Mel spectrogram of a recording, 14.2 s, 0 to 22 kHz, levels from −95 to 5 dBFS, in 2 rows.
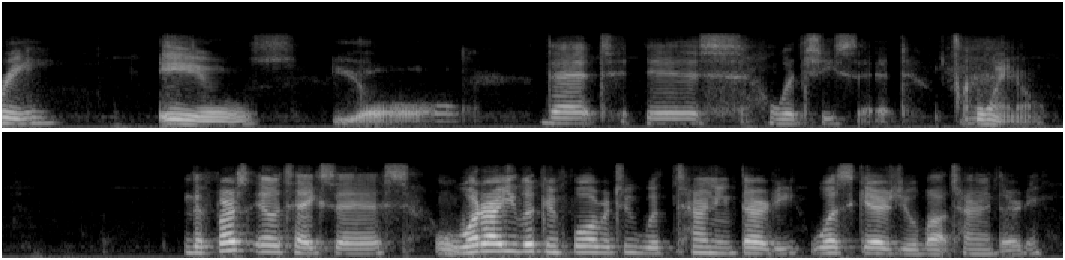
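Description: No technical faults are present in this speech, which is carried by the AMR wideband (HD Voice) codec at 12.65 kbit/s, a rate at which that codec is working as intended.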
